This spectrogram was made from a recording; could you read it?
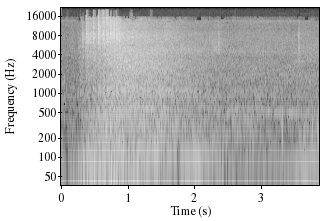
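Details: Fiat Punto 188: uneven, stumbling idle with irregular low thumps and a hunting beat instead of a smooth run; engine misfire.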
